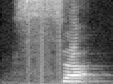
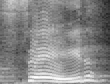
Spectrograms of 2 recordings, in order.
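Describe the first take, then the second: First: The vowel is a short 'eh' sound. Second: The vowel is a long 'ay' sound. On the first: The speaker calls it right. "using the eh, the short E vowel sound" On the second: The speaker calls it wrong. "So it's not"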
